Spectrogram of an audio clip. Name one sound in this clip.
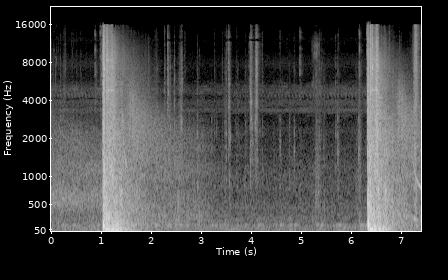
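A rifle fires loud shots that echo away.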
